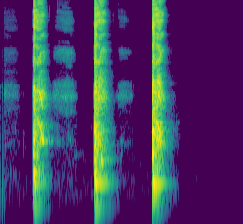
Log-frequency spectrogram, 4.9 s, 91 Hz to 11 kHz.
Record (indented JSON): {
  "three_cough_length": "4.9 s",
  "three_cough_amplitude": 32767,
  "three_cough_signal_mean_std_ratio": 0.29,
  "survey_phase": "beta (2021-08-13 to 2022-03-07)",
  "age": "65+",
  "gender": "Female",
  "wearing_mask": "No",
  "symptom_none": true,
  "smoker_status": "Never smoked",
  "respiratory_condition_asthma": false,
  "respiratory_condition_other": false,
  "recruitment_source": "REACT",
  "submission_delay": "1 day",
  "covid_test_result": "Negative",
  "covid_test_method": "RT-qPCR",
  "influenza_a_test_result": "Negative",
  "influenza_b_test_result": "Negative"
}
